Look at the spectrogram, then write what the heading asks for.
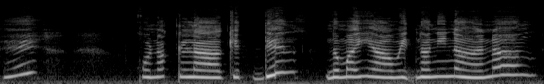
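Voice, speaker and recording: A woman's voice: very high voice, extremely slow, no room sound, full character voice. A woman playing a plaintive young child who misses a parent, in an Ilocano-accented radio drama. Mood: curious, wistful. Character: young child missing absent mother, plaintive and questioning.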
